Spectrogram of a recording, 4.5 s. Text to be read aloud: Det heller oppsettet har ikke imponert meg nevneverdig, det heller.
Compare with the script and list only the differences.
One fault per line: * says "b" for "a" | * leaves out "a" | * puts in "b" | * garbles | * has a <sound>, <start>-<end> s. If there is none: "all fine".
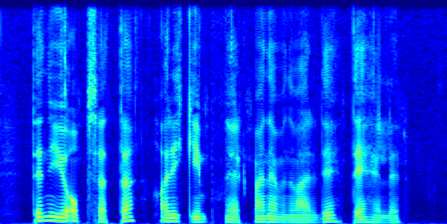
* says "nye" for "heller"
* has a dropout, 2.1-2.3 s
